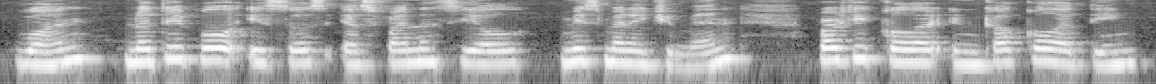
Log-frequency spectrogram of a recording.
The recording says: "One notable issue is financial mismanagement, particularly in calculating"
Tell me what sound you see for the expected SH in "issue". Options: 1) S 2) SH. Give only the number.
1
